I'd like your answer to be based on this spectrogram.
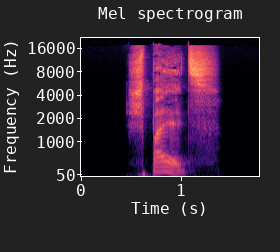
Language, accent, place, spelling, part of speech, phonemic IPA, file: German, Germany, Berlin, Spalts, noun, /ʃpalts/, De-Spalts.ogg
- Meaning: genitive singular of Spalt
